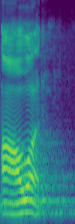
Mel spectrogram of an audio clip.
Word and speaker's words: our: ओ यू आर, इसको क्या पढ़ेंगे, आवर। तो देखिए यहाँ पे ओ यू क्या है, एक साथ है ना, तो इसका आ उच्चारण होगा, आवर, ठीक।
